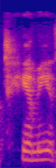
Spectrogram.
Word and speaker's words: Tami: And so if you go to chat with Tami, it's chat with T-A-M-I,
